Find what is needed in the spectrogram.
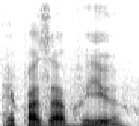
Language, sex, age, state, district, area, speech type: Bodo, male, 18-30, Assam, Udalguri, rural, spontaneous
